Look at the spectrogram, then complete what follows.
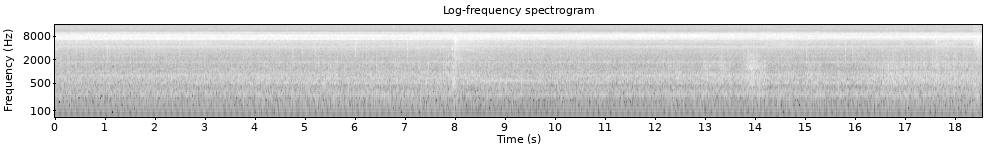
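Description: Glassworking bench torch flame hissing steadily as glass is heated in it, over a steady hum, with one faint tick about halfway through.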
